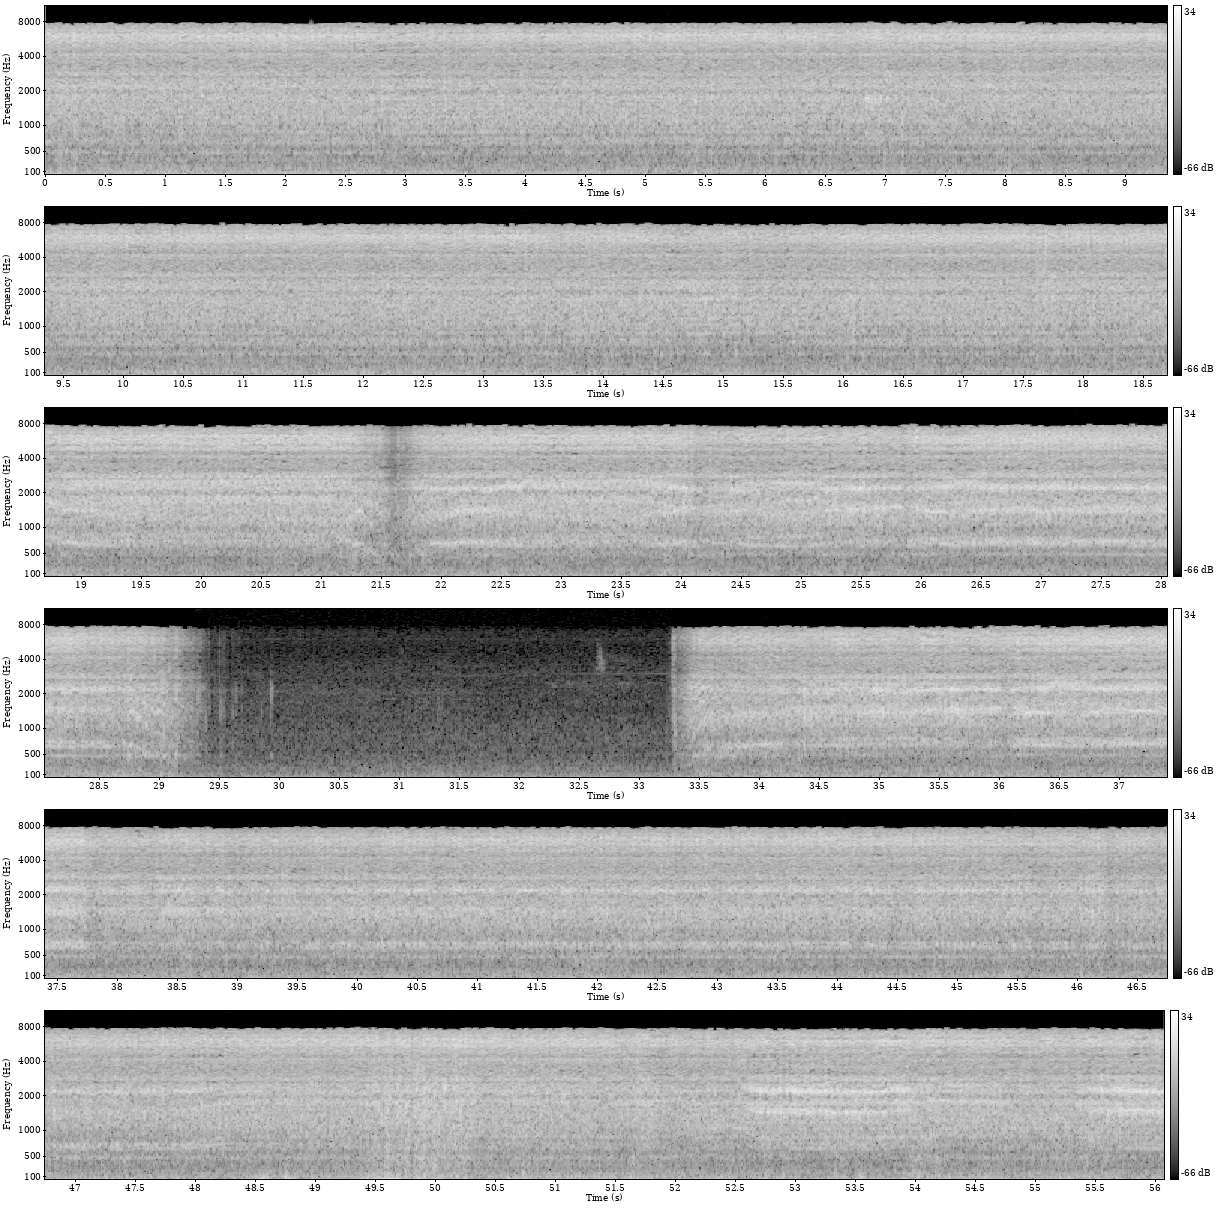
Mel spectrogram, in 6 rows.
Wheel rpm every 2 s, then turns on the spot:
230, 230, 230, 230, 240, 230, 230, 230, 230, 220, 160, 180, 200, 200, 180, 0, 40, 190, 200, 200, 200, 200, 200, 200, 220, 230, 220, 230.
none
